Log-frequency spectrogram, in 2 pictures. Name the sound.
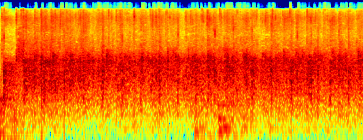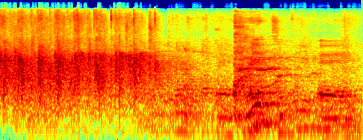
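audience applause welcoming a speaker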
